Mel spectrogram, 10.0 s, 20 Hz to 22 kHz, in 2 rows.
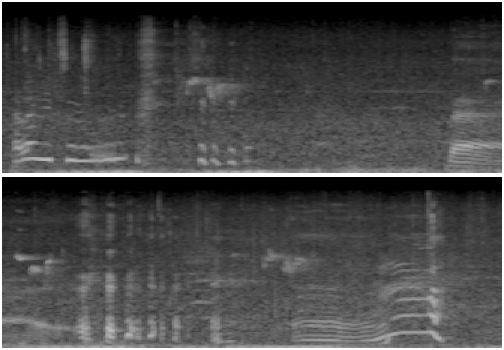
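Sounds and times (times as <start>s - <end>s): man laughing: 1.4s - 2.6s, 5.6s - 7.4s
bird chirps: 1.8s - 2.4s, 4.8s - 5.8s, 7.2s - 8.1s.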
